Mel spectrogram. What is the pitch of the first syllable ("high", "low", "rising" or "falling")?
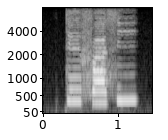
high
